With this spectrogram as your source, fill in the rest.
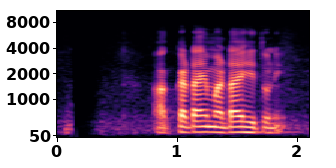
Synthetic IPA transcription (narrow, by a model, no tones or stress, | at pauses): a̰kːaʈajmaʈajɦet̪unḭ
